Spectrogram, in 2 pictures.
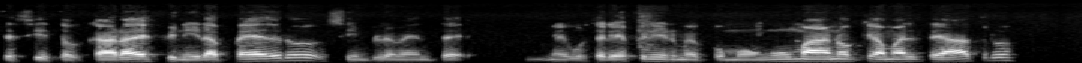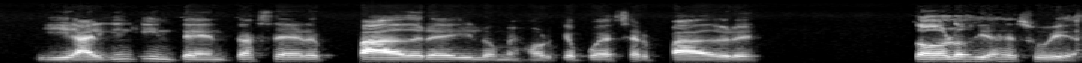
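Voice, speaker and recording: A man's plain, everyday voice, medium in pitch, with fairly even intonation and a moderate pace. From Venezuela, Caracas. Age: 30s. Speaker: theatre actor and director. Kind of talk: interview. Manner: casual, with many fillers.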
